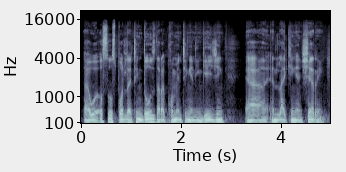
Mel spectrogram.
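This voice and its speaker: A man's voice: low voice, level tone, brisk, vocal fry, darkish tone, dry recording. A man hosting a podcast, talking in a chatty, upbeat way with many fillers while fighting a flu. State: has a flu, deep hoarse voice. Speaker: podcast host. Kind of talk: podcast interview. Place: studio.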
